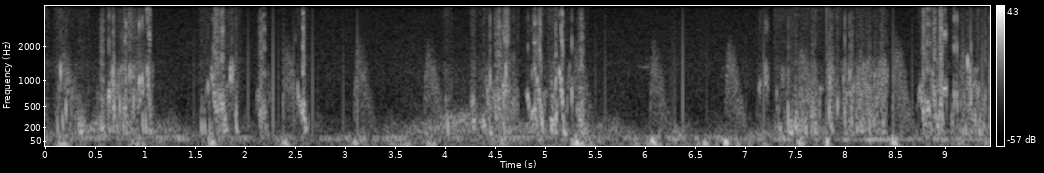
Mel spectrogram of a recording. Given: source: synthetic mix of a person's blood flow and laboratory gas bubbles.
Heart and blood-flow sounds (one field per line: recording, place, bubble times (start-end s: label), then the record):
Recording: Doppler ultrasound of blood flow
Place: subclavian vein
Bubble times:
0.00-0.04 s: bubbles
0.08-0.43 s: bubbles
0.50-1.08 s: bubbles
1.53-1.97 s: bubbles
2.10-2.29 s: bubbles
2.49-2.65 s: bubbles
3.97-4.07 s: bubbles
4.24-4.73 s: bubbles
4.79-5.44 s: bubbles
7.12-7.24 s: bubbles
7.28-7.78 s: bubbles
7.82-8.44 s: bubbles
8.71-9.46 s: bubbles
From the record:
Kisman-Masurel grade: 333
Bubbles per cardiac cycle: rolling drumbeat, 9 or more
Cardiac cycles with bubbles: 50 to 99%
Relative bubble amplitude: loud (0.450 to 0.775)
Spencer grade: 3 (all of the cardiac periods contain showers or single bubble signals, but not dominating or overriding the cardiac motion signals)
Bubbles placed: anywhere in the cardiac cycle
